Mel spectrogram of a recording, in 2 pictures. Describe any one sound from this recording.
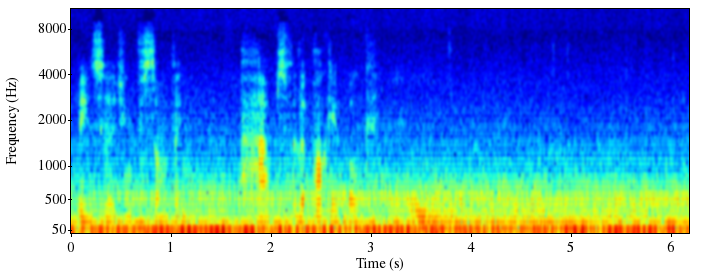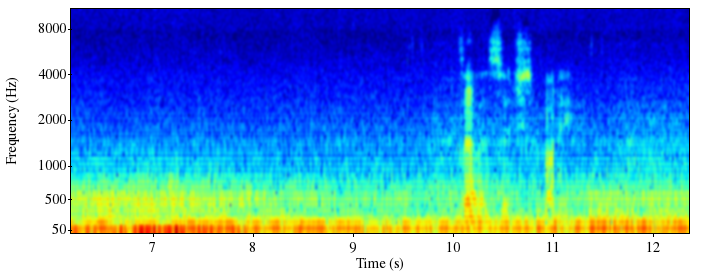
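A young man speaks casually and close into a microphone.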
